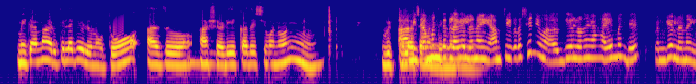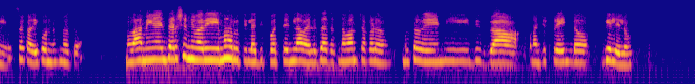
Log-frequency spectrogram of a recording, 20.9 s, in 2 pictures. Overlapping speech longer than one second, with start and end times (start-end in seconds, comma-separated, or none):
6.0-7.3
